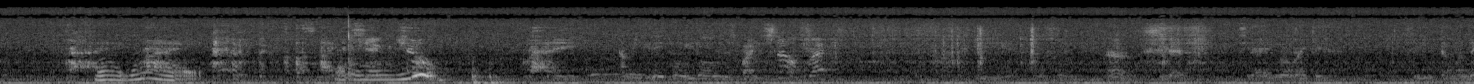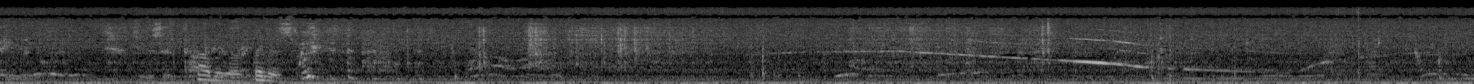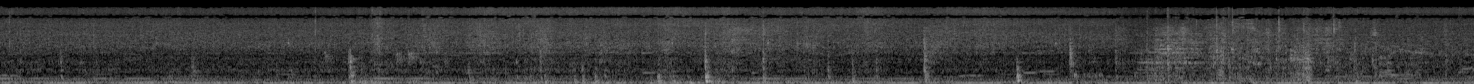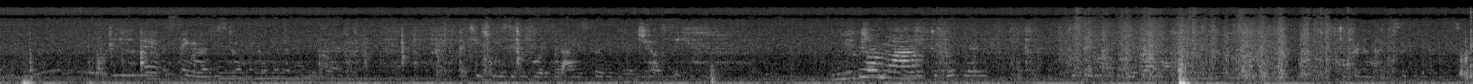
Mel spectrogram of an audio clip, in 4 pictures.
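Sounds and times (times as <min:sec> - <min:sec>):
filling sizzling in a pot: 0:00.0 - 0:58.9
falling sliding tone: 0:22.6 - 0:27.7.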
